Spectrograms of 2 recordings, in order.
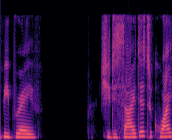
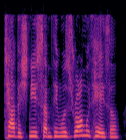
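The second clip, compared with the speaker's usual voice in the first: plain reading voice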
